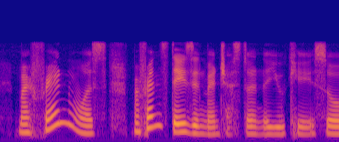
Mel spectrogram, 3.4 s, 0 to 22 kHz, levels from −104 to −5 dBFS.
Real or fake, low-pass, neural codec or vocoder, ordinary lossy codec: real; 7.2 kHz; none; none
